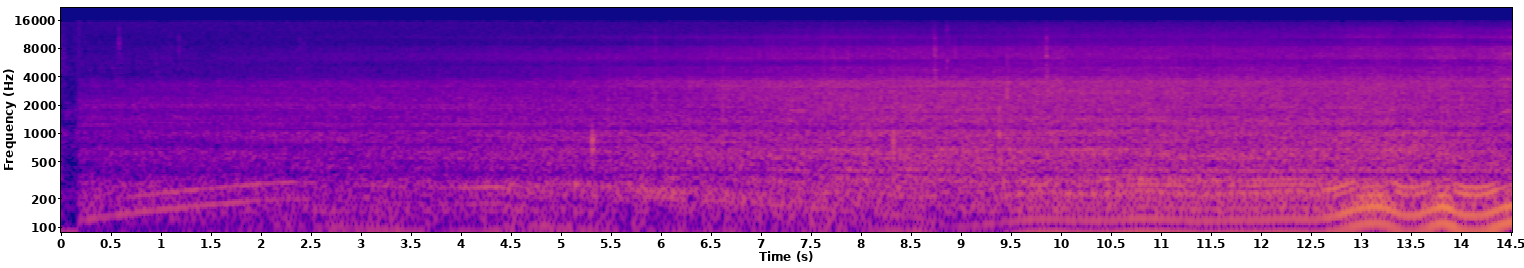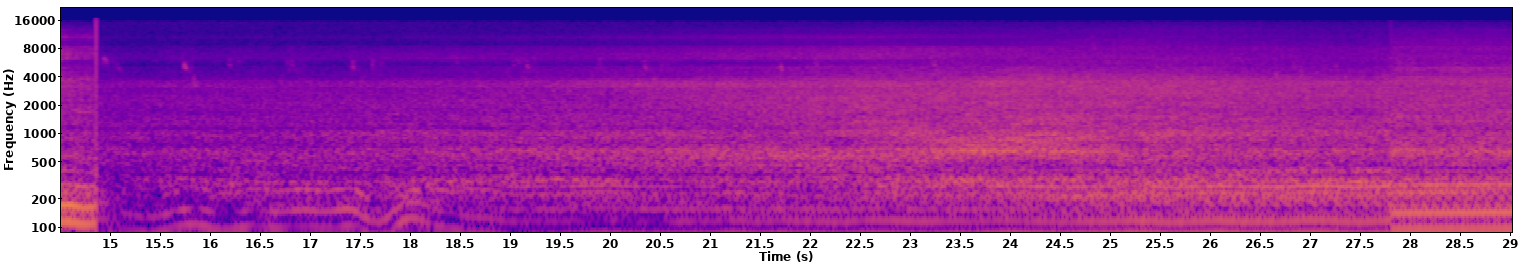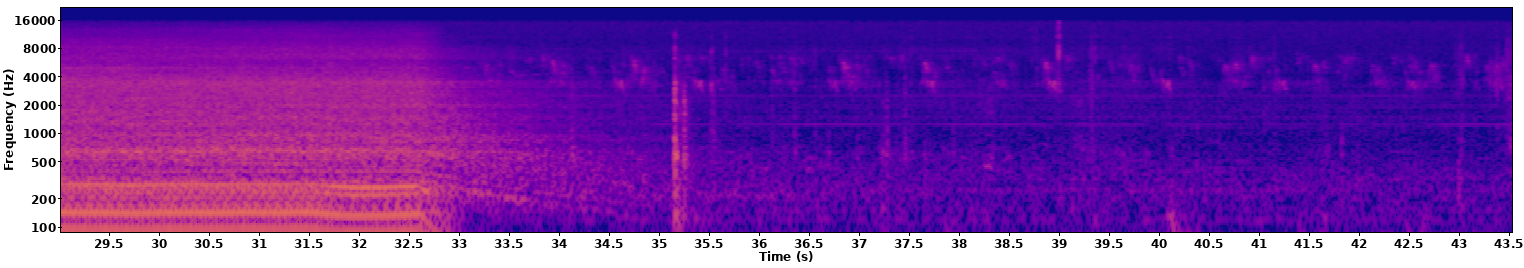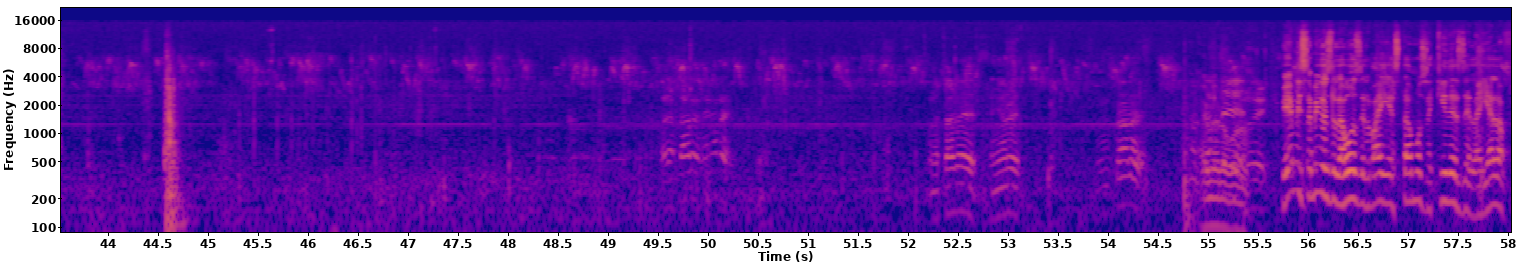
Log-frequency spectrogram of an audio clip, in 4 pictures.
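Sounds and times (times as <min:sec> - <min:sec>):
sports car engine revving: 0:00.2 - 0:37.0.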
